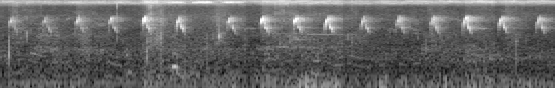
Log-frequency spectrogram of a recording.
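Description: A bird calling faintly in the background: a steady run of short, falling chirps, about three a second.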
